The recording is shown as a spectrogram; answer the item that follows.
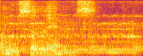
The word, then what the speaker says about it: Muslim: So here y'all are, Muslims. That's how you pronounce it, Muslim.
